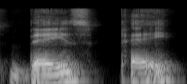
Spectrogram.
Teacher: your lips smack together when you say those letters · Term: letters of the lips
